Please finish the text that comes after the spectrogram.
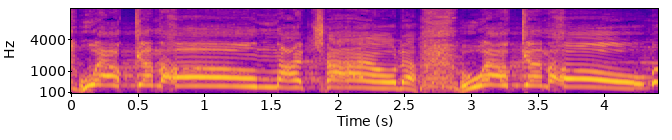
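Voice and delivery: slow soaring shouted welcome; impassioned shout. Real, not acted. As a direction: belt it out like a father calling. Same words shouted at climax.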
